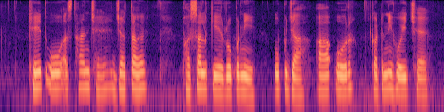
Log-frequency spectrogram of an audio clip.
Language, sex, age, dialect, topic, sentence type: Maithili, male, 18-24, Bajjika, agriculture, statement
